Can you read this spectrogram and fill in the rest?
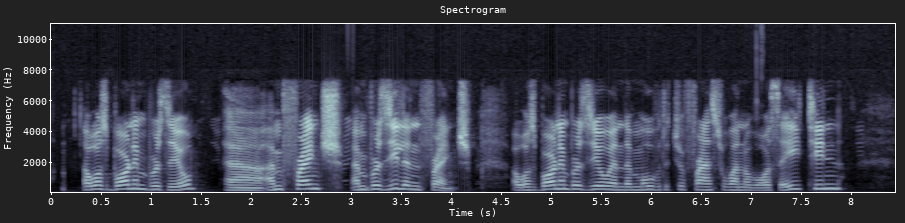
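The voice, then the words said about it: Charming foreign accent. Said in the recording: “very charming accent ... you come from somewhere else”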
